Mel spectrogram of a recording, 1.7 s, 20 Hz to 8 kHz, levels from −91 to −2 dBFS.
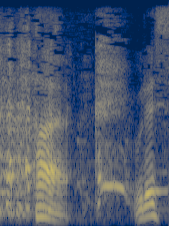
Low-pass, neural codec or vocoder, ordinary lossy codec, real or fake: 7.2 kHz; none; none; real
